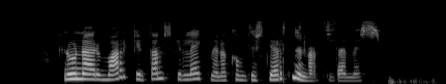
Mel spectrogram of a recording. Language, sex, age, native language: Icelandic, female, 20-29, Icelandic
